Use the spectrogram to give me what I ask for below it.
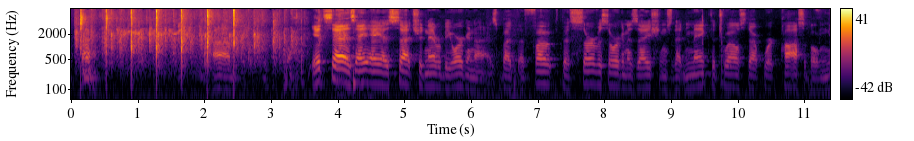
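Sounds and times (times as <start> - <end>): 
audience applause: 0.0 - 3.9
speech: 0.2 - 0.5, 3.6 - 11.3.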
